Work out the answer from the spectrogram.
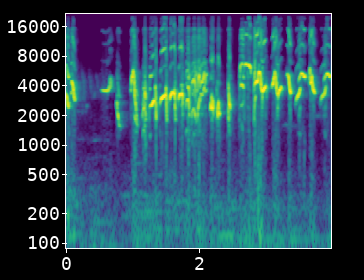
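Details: Oriental magpie-robin fighting song, used as a lure to provoke rival kacer; after a short quiet start, a fast jumble of sweet whistled notes, buzzy chips and rolling trills.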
